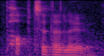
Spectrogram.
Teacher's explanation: we're not connecting our speech with this one because to begins with a t consonant, so we can't connect our speech here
